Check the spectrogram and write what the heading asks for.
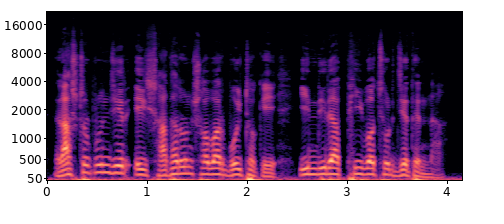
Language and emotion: Bengali, neutral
